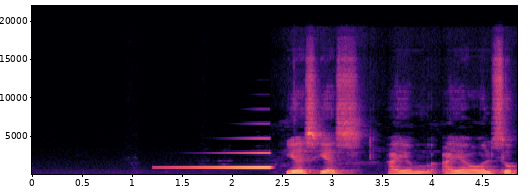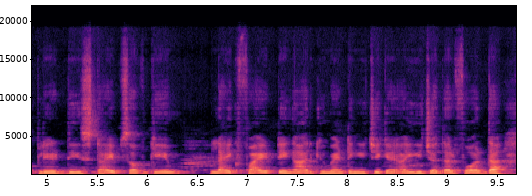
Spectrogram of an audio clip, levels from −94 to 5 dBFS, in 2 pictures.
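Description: The microphone was picking up its own loudspeaker, and the loop gain passed one at 946 Hz. Loudspeaker feedback squeal results from 1.20 to 2.44 s: a tone swelling over about a second to roughly 5 dB above the speech.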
